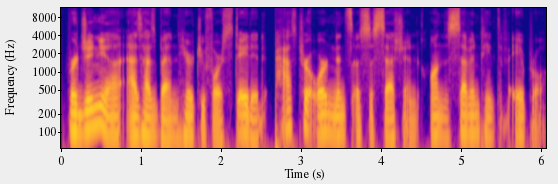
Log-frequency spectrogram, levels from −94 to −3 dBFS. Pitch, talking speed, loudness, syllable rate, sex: 95 Hz, 160 wpm, -21 LUFS, 5.8 syllables/s, male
